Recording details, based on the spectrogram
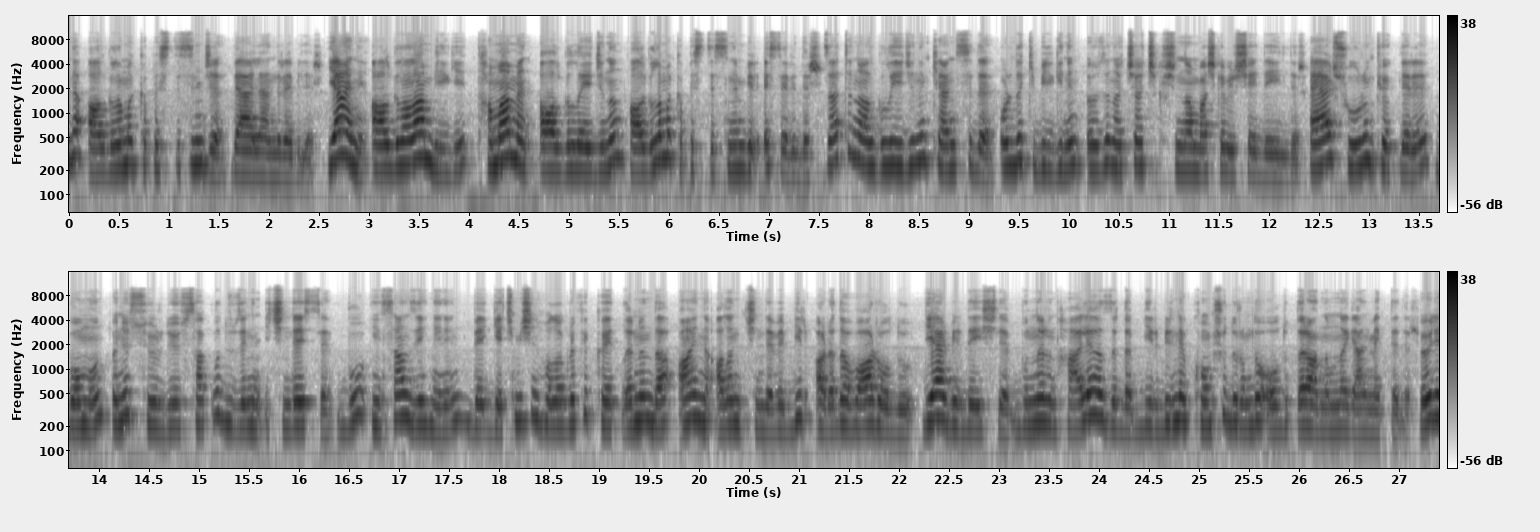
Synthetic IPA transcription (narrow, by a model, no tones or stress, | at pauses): nd̪ɛʔalˠɡɯlˠamakʰapʰasi̥t̪ʰe̞sind͡ʒɛd̪e̞jæɾlʲænd̪iɾe̞bilʲḭɾ̥jaːniʔalˠɡɯlˠananbilʲɟit̪ʰamaːmænalˠɡɯlˠajɯd͡ʒɯnɯnalˠɡɯlˠamakʰapasi̥t̪ʰe̞sininbiɾe̞se̞ɾid̪iɾ̥zaːt̪ʰɛnalˠɡɯlˠajɯd͡ʒɯnɯncʰɛnd̪isid̪ɛo̞ɾad̪acʰibilʲɟininøzd̪ɛnat͡ʃʰat͡ʃʰɯ̥kʰɯ̥ʃɯnd̪anbaʃkabiɾʃe̞jd̪e̞jilʲd̪ḭɾ̥e̞jæɾʃuːɾuncʰø̞clʲe̞ɾibo̞munø̞nysyɾd̪yːsaklˠɯd̪yze̞ninit͡ʃʰind̪ɛisɛbuinsanziçnininvɛɟɛt͡ʃmiʃ̬inɦo̞lˠo̞ɡɾafickʰːajɯt̪lˠaɾɯnɯnd̪aʔajnɯʔalˠanit͡ʃʰind̪ɛvɛbiɾaɾad̪avaːɾo̞lˠd̪uːd̪ijæɾbiɾd̪e̞jiʃlʲibunlˠaɾɯnhaːlʲiɦazɯɾd̪abiɾbiɾinɛkʰo̞mʃud̪uɾumd̪aʔo̞lˠd̪uklˠaɾɯanlˠamɯnaɟælʲmɛc̚t̪ʰed̪ḭɾ̥b̥ø̞jlʲɛ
